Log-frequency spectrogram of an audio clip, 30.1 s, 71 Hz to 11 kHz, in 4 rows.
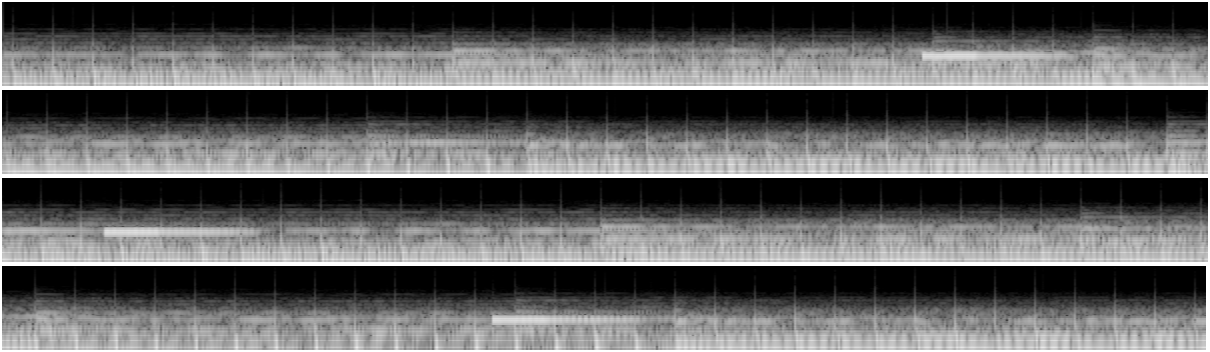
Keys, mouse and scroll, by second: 0.9 click, 1.8 g, 4.8 middle click, 4.8 a, 5.0 z, 6.3 middle click, 6.6 click, 7.4 ctrl+KP_7, 7.8 z, 8.6 click, 10.4 c, 11.0-12.6 drag, 12.7 a, 12.9 z, 13.5 z, 14.2 z, 15.6 z, 16.1 z, 16.2 middle click, 16.6 click, 18.3-19.4 drag, 19.4 ctrl+KP_7, 19.6 z, 20.3-21.3 drag, 21.6 c, 22.1-23.3 drag, 25.3-26.3 right drag, 25.9 click, 30.0 c.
